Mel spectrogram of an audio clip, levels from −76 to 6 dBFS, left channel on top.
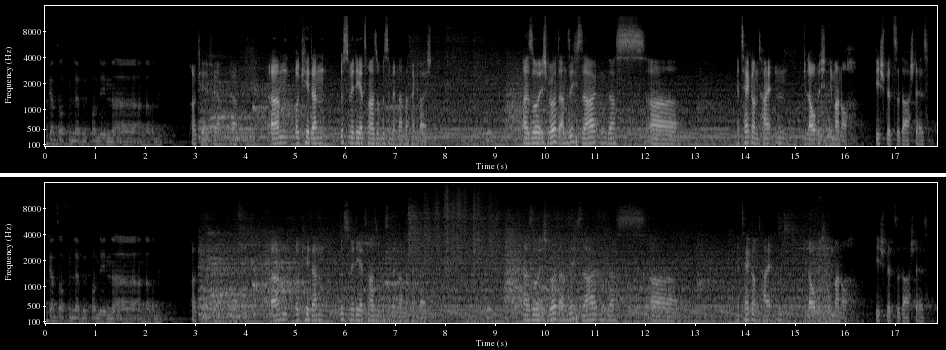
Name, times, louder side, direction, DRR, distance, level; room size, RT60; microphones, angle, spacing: voice 1, 0.0-2.3 8.4-8.9, equal, 10° right, 6 dB, 1.6 m, -44 dB
voice 2, 2.9-7.8 9.5-12.7 13.9-14.8 15.2-16.2 16.6-17.7, left 5 dB, 60° left, 16 dB, 0.7 m, -32 dB
sound 1, 3.0-15.7, right 1 dB, 60° right, 3.1 m, -39 dB
27.0 x 18.5 x 6.5 m, 1.3 s
head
